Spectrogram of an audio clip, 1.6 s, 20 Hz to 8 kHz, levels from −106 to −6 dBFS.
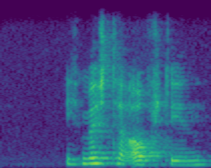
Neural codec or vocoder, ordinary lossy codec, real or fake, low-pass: none; none; real; none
